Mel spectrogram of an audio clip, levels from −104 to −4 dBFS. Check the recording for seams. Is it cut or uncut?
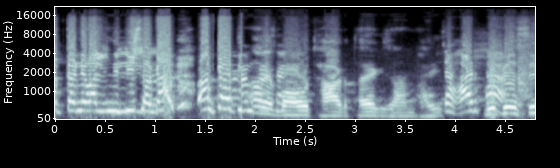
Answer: cut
